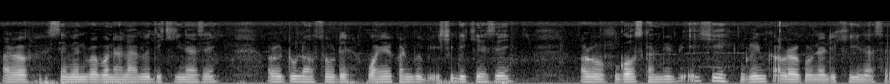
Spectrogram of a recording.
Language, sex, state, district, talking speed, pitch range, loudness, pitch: Nagamese, male, Nagaland, Dimapur, 215 wpm, 115-125 Hz, -20 LUFS, 120 Hz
